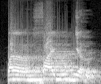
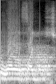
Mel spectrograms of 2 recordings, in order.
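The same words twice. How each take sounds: First: The final r sound is clearly pronounced. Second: The final r sound is dropped. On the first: The speaker calls it right. "wal fajr ada ro-nya" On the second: The speaker calls it wrong. "jangan wal fajr, nah, itu itu salah"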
